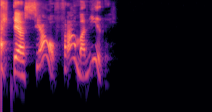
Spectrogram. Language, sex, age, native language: Icelandic, female, 30-39, Serbo-Croatian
